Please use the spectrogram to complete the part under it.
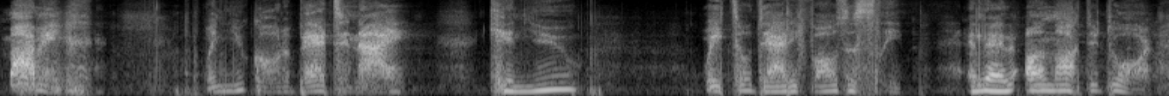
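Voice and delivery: put-on child's stage whisper, secretive; little boy whispering a sneaky plan to mom; loud whisper. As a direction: hush it like a kid hoping Daddy won't hear. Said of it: "He's whispering".

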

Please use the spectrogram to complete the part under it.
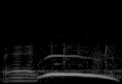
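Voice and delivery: high whooping cheer. Retold or imitated. Coach reliving senior night win, high loud whoop. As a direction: whoop like the buzzer just went.

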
